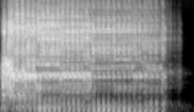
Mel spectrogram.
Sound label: Transition Growls Vocal; Adobe; Production Element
